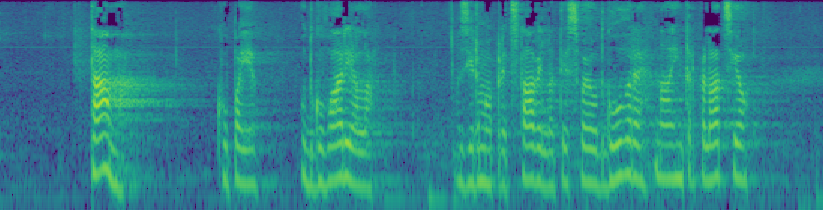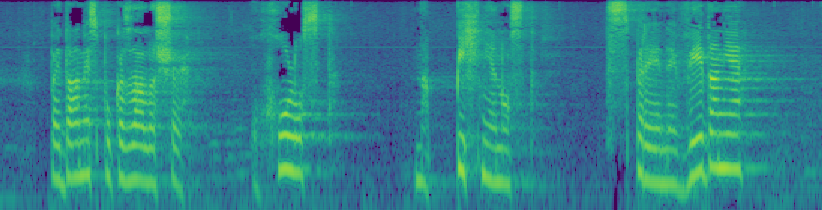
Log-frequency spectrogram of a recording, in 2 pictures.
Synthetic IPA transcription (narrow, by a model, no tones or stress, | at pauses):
t̪am | kʰɔpajɛ | ɔd̪ɡɔʋaːɾjala | ɔziːɾɔmapɾɛt̪st̪aːʋilat̪eːsʋɔːjɛɔd̪ɡɔːʋɔɾɛnaint̪ɛɾpɛlaːt̪sijɔ | pajɛd̪aːnɛspɔkazaːlaʃɛ | ɔxoːlɔst̪ | napixnjɛnɔst̪ | spɾɛnɛʋeːd̪anjɛ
